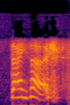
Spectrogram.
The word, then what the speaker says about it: ZieZie: Je vous aime. Zizi. Zai Zai. Sorry. – Oh, get his name right, mate.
